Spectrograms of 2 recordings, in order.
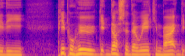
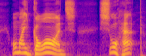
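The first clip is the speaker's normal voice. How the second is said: put-on loud Americanized Scottish hipster accent; 4 semitones higher, 5 dB louder than usual. Mocking Glasgow Uni hipsters to a listener: Americanized Scottish hipster accent. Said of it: "They've kind of got the Americanized Scottish accent".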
